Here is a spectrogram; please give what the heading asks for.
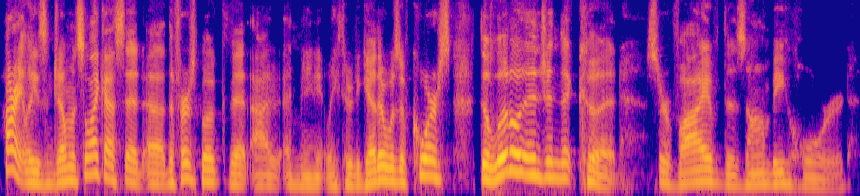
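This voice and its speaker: A man's voice: medium pitch, sing-song, fairly quick, hardly any pauses, no echo. A man, a podcast co-host, reading a comic parody storybook aloud.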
